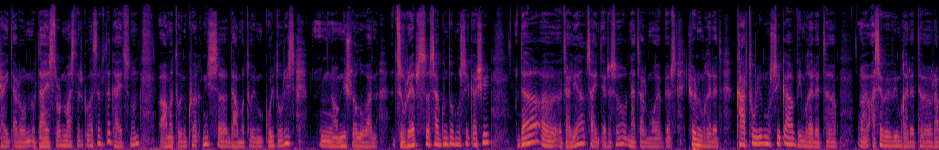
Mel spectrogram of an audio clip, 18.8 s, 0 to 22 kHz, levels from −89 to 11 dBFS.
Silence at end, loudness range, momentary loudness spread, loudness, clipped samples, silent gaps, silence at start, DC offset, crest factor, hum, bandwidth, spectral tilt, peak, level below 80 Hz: 0 s; 4 LU; 9 LU; -34 LUFS; under 0.1%; none; 0 s; under 0.1%; 18 dB; none; 19.5 kHz; -4.5 dB/octave; -14 dBFS; -52 dBFS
